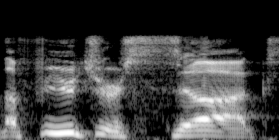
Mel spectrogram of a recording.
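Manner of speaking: put-on slow, laid-back surfer dude accent. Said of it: "Let's give him a surfer dude accent".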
